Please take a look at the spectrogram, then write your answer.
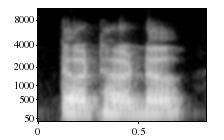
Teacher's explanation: ट ठ ड इसमें मूर्धन्य, मूर्धा के साथ जीभ लगती है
